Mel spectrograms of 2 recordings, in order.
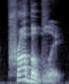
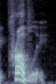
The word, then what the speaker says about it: probably: it, is the word probably. Most of us leave out that extra syllable. We say probably.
